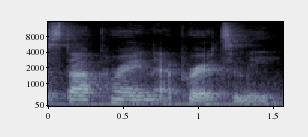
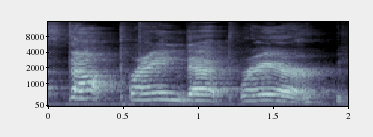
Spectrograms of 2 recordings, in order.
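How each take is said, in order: First: Soft, gentle rebuke, quietly; hushed voice of God. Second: Slow and firm, higher and louder; emphatic God quote. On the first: Speaking as God to her in prayer, hushed. Retelling God's words in prayer. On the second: God telling her to stop the prayer, slow and emphatic. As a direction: hammer out each word as a mock command. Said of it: "I know God don't talk like this". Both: Retold or imitated.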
